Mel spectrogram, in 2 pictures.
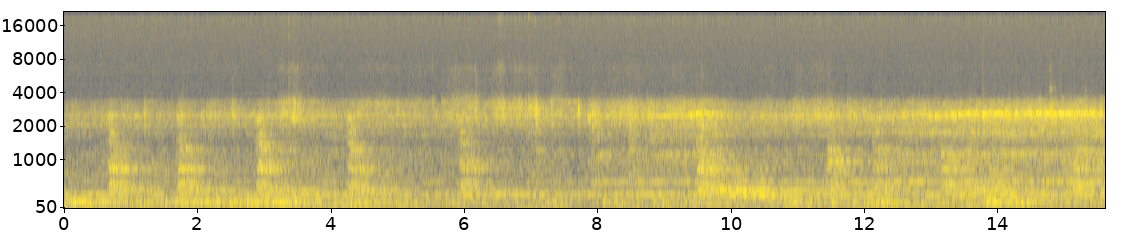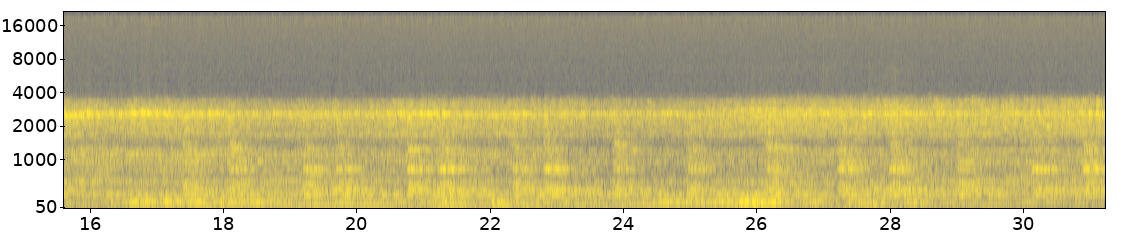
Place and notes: Sabaldauskai, Lithuania, an empty tank
big empty metallic tank found in the meadow...the metal catches distant dog's bark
